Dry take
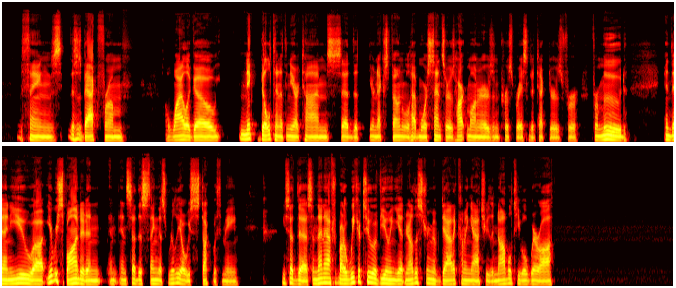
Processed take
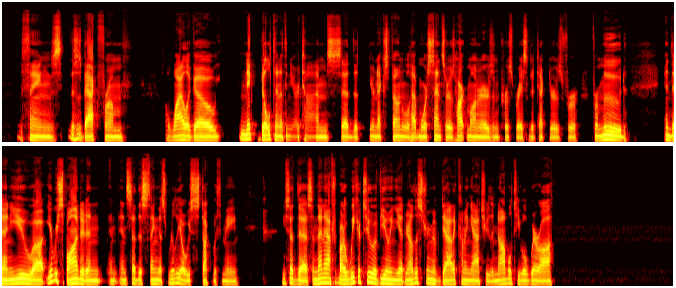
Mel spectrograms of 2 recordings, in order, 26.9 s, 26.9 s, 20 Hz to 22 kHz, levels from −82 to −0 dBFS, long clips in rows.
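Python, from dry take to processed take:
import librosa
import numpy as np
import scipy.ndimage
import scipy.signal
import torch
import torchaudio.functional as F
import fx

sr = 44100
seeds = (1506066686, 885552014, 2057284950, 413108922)

y = fx.over_compress(x, sr, threshold_db=-26.0, ratio=-0.5, at=(5.61, 6.28), fade=0.02)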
